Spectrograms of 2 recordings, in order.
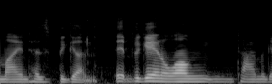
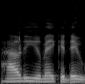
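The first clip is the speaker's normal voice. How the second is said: put-on Australian accent. Speaker repeats a question someone asked, in an Australian accent. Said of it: "in an Australian accent".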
